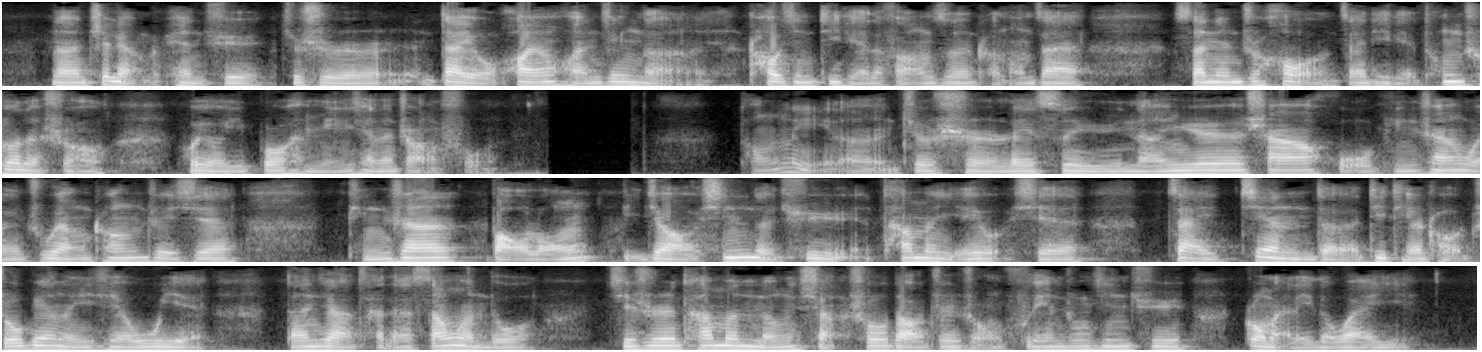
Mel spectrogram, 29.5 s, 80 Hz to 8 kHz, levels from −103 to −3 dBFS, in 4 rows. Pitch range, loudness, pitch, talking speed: 95-110 Hz, -19 LUFS, 105 Hz, 250 characters per minute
